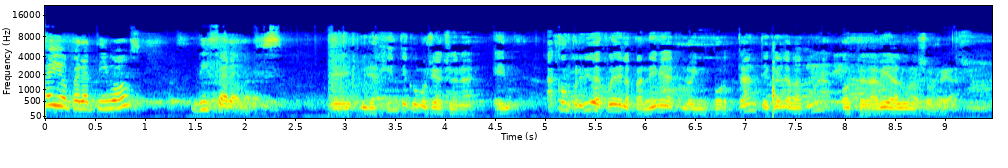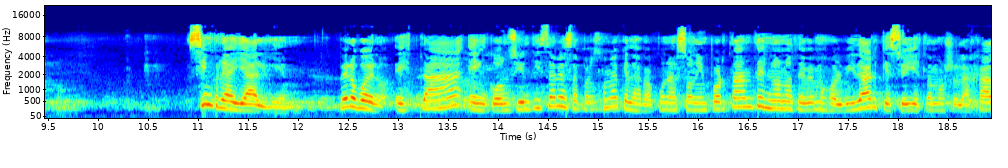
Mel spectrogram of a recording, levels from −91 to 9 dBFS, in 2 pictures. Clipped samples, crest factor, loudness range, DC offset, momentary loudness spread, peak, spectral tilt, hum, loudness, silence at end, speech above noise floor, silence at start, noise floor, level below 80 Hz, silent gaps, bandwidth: under 0.1%; 22 dB; 10 LU; under 0.1%; 17 LU; 0 dBFS; -1.5 dB/octave; none; -22 LUFS; 0 s; 27 dB; 0 s; -49 dBFS; -68 dBFS; none; 11.5 kHz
